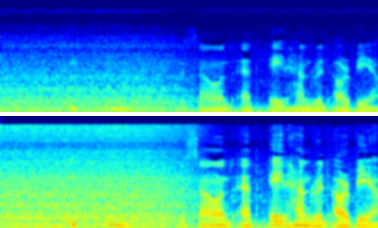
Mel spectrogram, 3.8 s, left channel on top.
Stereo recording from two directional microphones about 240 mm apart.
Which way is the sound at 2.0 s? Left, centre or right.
Centre.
